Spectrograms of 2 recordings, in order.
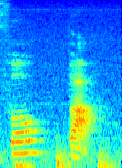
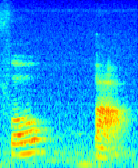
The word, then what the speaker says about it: faux pas: and the second word the s at the end of that word is not pronounced it's silent so we say fo ba fopa the meaning of this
